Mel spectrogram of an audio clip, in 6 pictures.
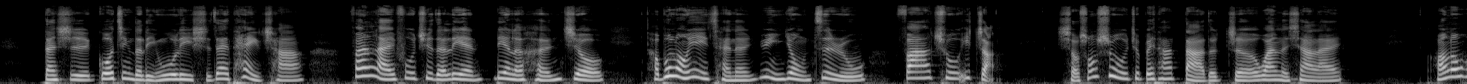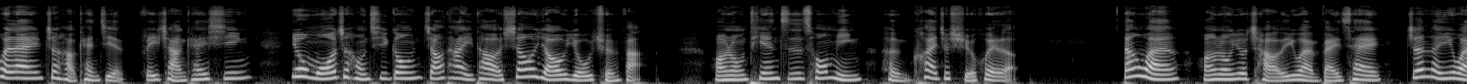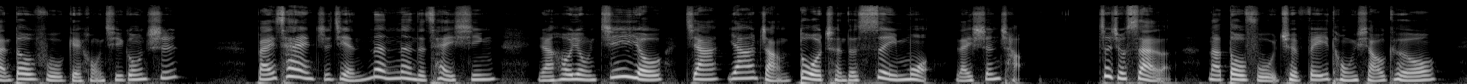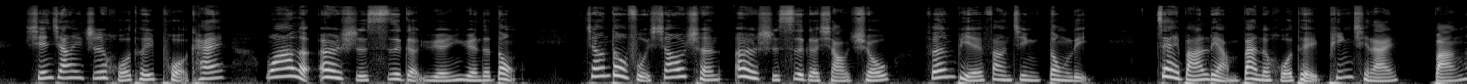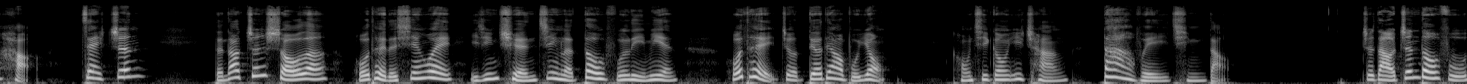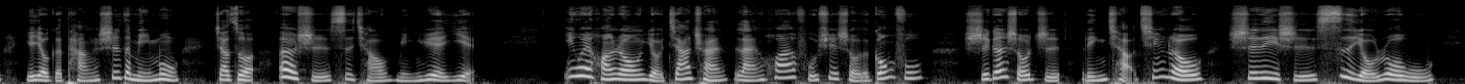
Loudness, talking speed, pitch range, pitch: -20 LUFS, 195 characters per minute, 195-275 Hz, 230 Hz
